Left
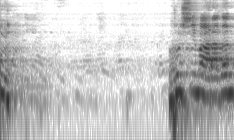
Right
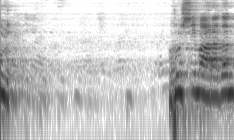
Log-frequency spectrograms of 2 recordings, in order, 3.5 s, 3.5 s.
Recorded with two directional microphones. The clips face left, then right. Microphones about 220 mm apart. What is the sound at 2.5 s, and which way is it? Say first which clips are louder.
Speech: right 2 dB; 50° left (ahead or behind).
